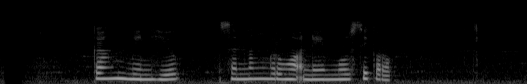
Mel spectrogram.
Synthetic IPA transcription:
kaŋminɦiʊk̚ | sənəŋɾuŋɔ̰ʔnemusikrɔk̚

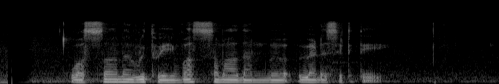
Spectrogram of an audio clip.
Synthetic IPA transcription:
ʋɐsːaːnɐɾut̪ʋeːʋɐsːɐmaːd̪ʱanʋəʋæɖɐsiʈi̥t̪ḛː

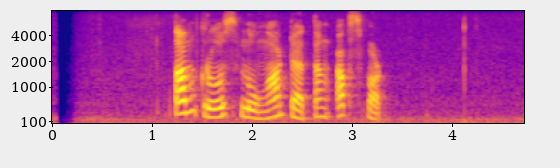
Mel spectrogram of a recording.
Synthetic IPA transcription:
t̪ɔmkɾusluŋɔɖ̥ä̤t̪əŋɔksfɔrt̪̚

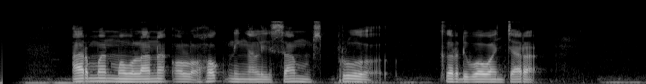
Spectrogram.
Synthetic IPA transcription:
ʔarmanmaulanaʔɔlɔɦɔk̚niŋalisamspɾulkɨrdiwawaɲt͡ʃaɾa̰

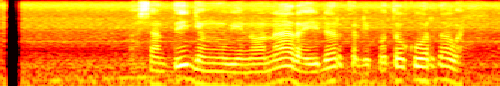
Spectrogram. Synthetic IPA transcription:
asant̪id͡ʒəŋwinonaɾaidarkərdipɔt̪ɔkuwart̪awan

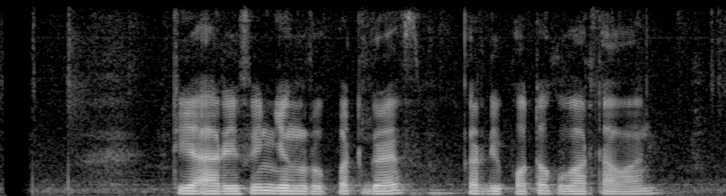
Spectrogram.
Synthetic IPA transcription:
t̪iaʔaɾifind͡ʒɨŋrupərt̪̚ɡɾɛfkɨrdipɔt̪ɔkəwart̪a̰wan

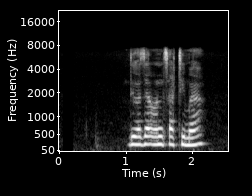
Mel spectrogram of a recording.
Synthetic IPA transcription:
d̪ujɦʌd͡zarunsaʈʰima

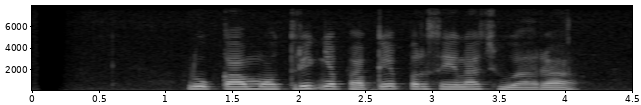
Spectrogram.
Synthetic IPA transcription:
lukamod̪̥ɾɪk̚ɲəb̥ä̤p̚kepərselad̥ʒ̥ṳaɾa

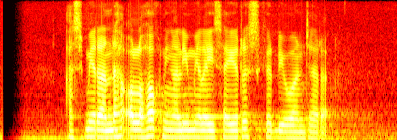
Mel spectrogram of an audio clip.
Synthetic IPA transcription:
ʔasmiɾandaɦɔ̰lɔɦɔk̚niŋalimilaisaiɾəskɨrdiawaɲt͡ʃaɾa̰

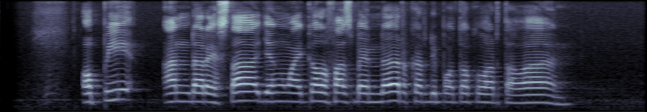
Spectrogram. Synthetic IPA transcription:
ʔɔpi | ʔandaɾɛst̪ad͡ʒɨŋmajkəlfasbɛndərkɨrdipɔt̪ɔkəwart̪awan

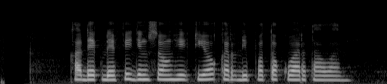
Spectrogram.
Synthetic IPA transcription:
kadɛk̚dɛfid͡ʒɨŋsɔŋɦikiokərdipɔt̪ɔkwart̪awan

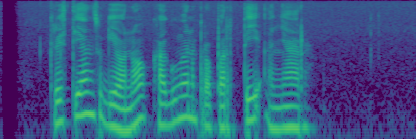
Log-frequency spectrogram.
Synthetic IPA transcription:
kɾist̪iansuɡiɔnɔkʰaɡuŋanpɾɔpərt̪iaɲar

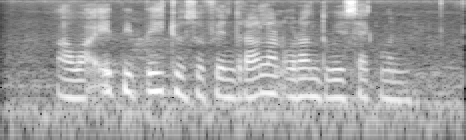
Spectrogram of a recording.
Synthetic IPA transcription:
ʔawa̰ʔḛpipɪhd̪̥ɔ̤sɔfint̪ɾalanʔoɾant̪uwesɛk̚mən

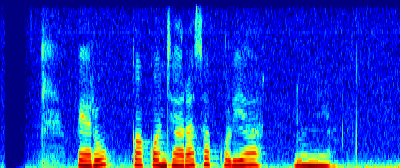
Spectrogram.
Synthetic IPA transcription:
pɛɾukːakɔɲt͡ʃaɾasakuliah | dunia

